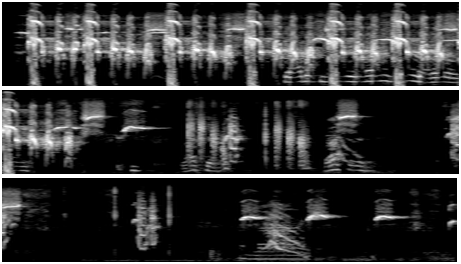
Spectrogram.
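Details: Deccani partridge giving a run of harsh, grating squawks for about five seconds, then thin high whistled notes and scattered chirps between pauses.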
